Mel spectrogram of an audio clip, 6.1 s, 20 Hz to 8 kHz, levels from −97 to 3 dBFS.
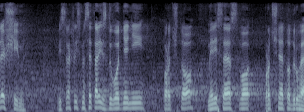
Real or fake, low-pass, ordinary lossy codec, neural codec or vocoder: real; 7.2 kHz; MP3, 48 kbps; none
